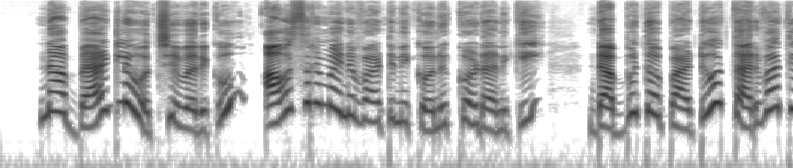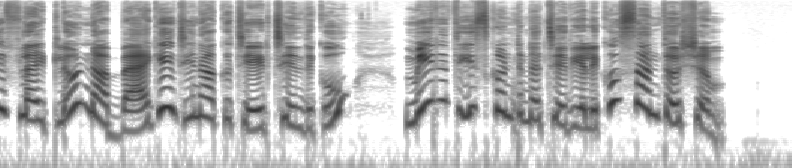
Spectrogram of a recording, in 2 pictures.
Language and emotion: Telugu, happy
